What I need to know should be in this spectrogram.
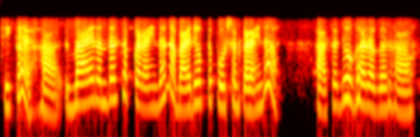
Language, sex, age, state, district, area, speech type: Sindhi, female, 45-60, Uttar Pradesh, Lucknow, urban, conversation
